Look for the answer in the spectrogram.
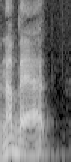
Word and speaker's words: Not bad: Fíjate cómo se pronuncia esto. Not. Esa T casi no se pronuncia. Not bad. Not bad. Y esa E, bad, como thanks.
